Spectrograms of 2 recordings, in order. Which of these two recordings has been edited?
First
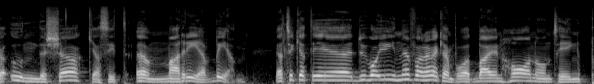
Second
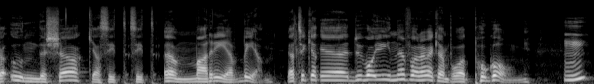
second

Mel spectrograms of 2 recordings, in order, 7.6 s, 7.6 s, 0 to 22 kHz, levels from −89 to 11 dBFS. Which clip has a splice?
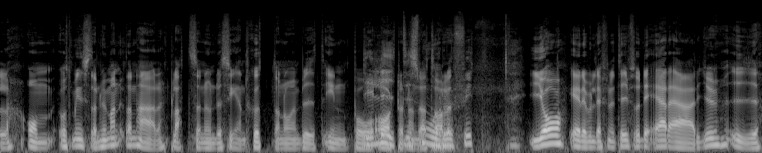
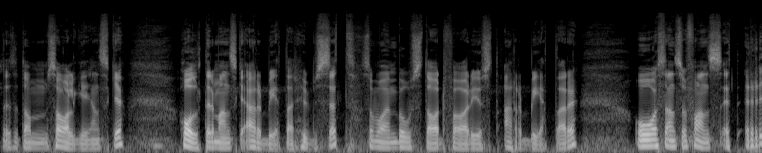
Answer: first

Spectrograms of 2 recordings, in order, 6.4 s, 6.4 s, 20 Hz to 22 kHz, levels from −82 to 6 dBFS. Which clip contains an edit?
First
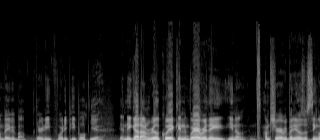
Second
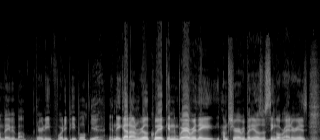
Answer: second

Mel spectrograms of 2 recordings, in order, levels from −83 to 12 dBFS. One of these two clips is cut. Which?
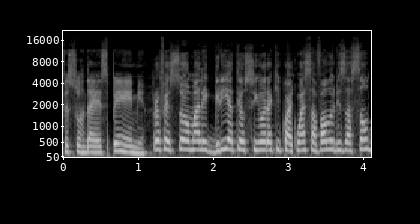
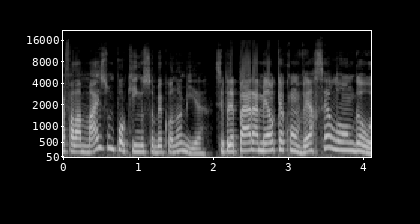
first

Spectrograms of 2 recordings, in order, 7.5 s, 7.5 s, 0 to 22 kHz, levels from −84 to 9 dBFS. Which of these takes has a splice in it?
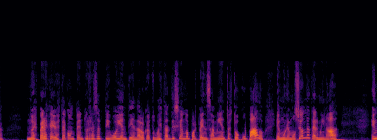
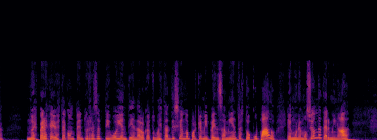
first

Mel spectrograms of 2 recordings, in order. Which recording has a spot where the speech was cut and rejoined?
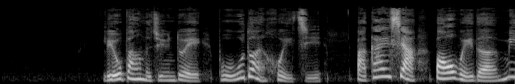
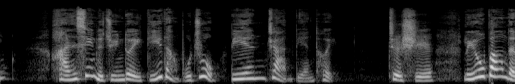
second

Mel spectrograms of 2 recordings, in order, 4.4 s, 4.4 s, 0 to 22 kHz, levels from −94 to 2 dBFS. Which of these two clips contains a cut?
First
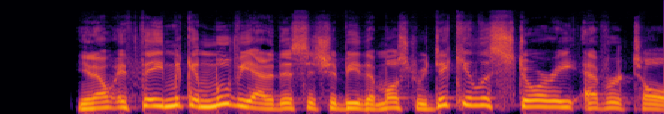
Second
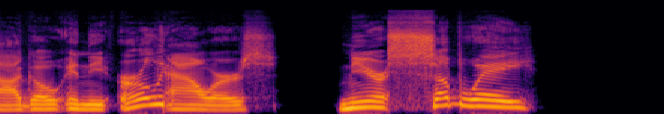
second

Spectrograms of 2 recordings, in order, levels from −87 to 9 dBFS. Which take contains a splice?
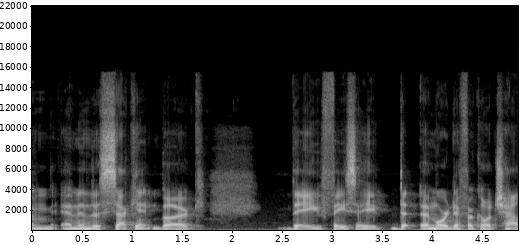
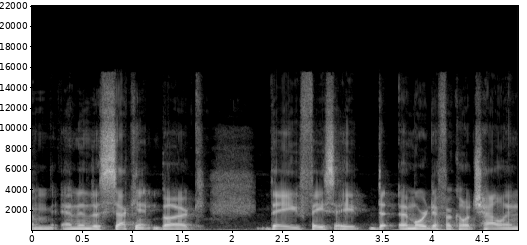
second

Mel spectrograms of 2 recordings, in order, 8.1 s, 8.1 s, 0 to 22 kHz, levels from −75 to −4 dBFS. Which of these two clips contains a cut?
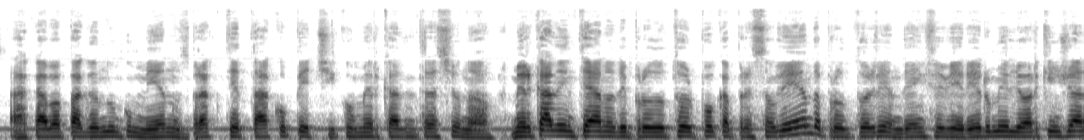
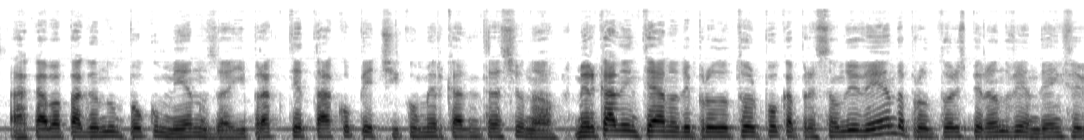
first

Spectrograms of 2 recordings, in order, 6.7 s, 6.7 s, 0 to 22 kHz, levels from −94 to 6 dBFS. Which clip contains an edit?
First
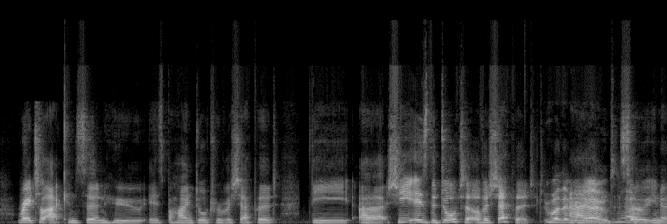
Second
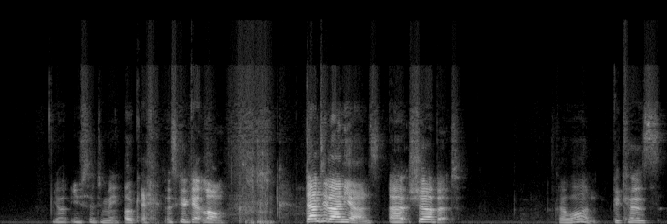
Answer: first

